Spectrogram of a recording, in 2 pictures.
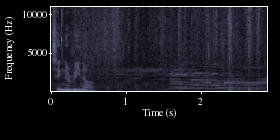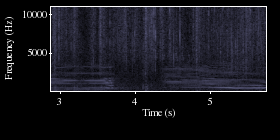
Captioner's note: deer calling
